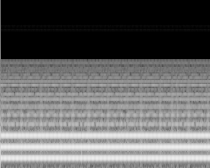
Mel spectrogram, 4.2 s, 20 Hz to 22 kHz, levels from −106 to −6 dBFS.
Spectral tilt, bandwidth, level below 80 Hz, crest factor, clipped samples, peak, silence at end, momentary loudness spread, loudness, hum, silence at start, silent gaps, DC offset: -10 dB/octave; 5.2 kHz; -56 dBFS; 8 dB; under 0.1%; -4 dBFS; 0 s; 0 LU; -13 LUFS; none; 0 s; none; under 0.1%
